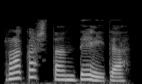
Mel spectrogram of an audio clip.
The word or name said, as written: rakastan teitae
